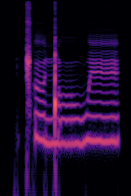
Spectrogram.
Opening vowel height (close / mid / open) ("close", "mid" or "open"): mid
